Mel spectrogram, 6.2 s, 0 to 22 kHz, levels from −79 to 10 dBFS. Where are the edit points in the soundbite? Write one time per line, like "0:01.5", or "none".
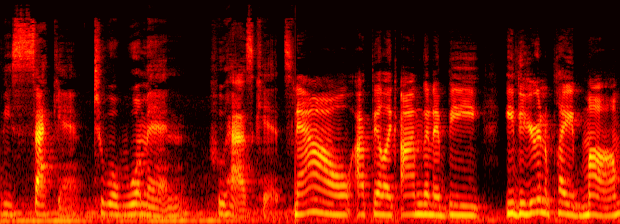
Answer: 0:03.0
